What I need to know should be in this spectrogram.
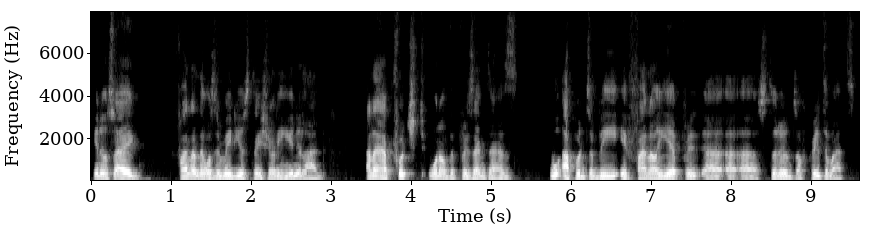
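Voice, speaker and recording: A Nigerian man with a deep voice, a campus radio director chatting in an interview and telling stories with many "you know"s. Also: a little fast. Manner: rambling storytelling, frequent "you know". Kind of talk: casual interview chat. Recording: dull lo-fi sound.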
